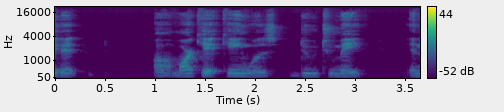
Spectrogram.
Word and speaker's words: Marquette King: John Gruden gets to the Raiders and he summarily dismisses DeMarcus King.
